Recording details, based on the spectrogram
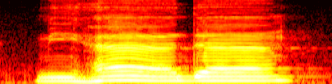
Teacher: Da sama ha itu panjangnya sama, 2 harokat. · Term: Mad iwad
